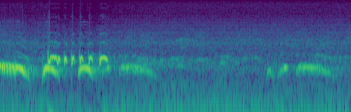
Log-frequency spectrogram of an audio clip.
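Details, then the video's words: Local zebra dove singing against a spotted dove: a quick run of short, clipped notes is framed by slower, lower, arching coos from the other dove. Faint cooing continues afterward. "Perkutut Lokal Suara Plong"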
